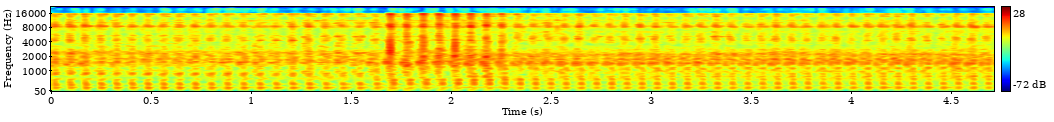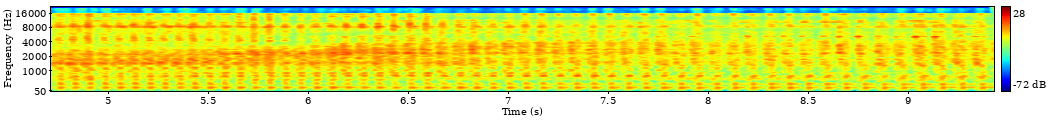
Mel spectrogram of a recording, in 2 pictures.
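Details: Fitter diesel engine pump: single-cylinder diesel thumping at a steady, even beat around two hundred a minute, firing cleanly with no misses or knocks.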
